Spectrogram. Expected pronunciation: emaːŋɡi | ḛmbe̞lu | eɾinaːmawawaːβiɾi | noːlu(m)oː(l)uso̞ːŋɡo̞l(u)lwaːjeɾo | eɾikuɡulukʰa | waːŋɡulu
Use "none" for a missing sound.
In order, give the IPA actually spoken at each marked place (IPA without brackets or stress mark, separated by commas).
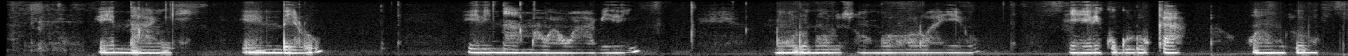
n, l, o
